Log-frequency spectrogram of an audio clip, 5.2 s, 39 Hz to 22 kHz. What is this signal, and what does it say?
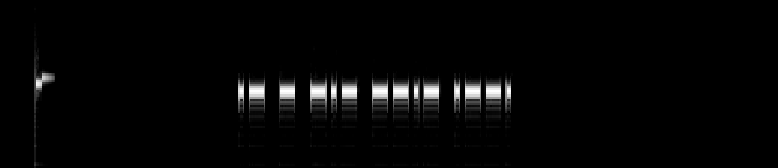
Morse code, heard as a keyed tone, about 36 wpm, 700 Hz. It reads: ATKQP
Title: Code Groups - 5 Letters - 35wpm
